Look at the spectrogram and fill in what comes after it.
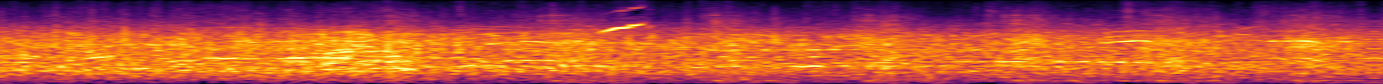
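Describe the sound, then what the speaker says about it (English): A big crowd at a baseball game between Atlanta and Washington applauds steadily in a broad, distant wash of clapping that holds across the whole span, with faint talk underneath. "Big crowd starting to clap in rhythm for a rally here."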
